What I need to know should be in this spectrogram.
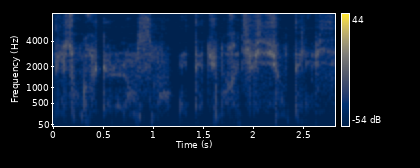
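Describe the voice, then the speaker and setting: Whispering, a man speaks at a fairly slow pace. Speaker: ASMR creator. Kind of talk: whispered audiobook reading. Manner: whispered.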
